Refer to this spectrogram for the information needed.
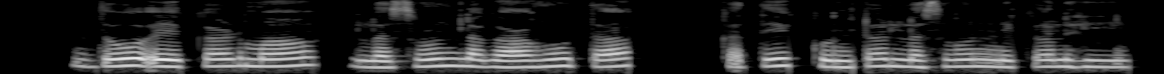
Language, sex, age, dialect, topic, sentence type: Chhattisgarhi, female, 46-50, Northern/Bhandar, agriculture, question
